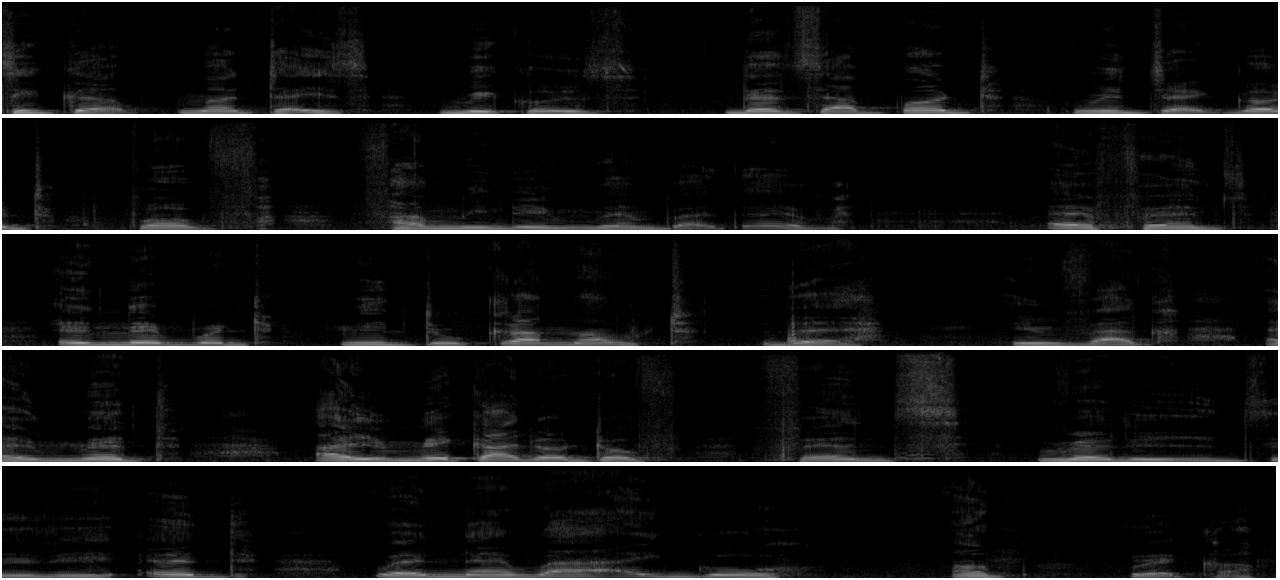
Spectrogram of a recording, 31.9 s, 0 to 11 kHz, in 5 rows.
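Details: Adult man with cerebral palsy, apparently 39 and turning 40 in December per a fragmentary transcript; a doctor notes cerebral palsy can affect speech; dysarthria in cerebral palsy.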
